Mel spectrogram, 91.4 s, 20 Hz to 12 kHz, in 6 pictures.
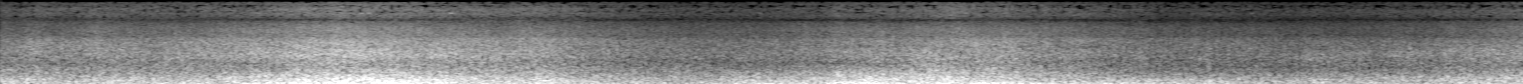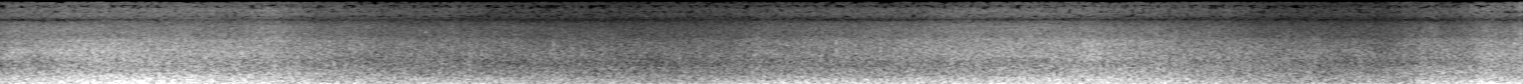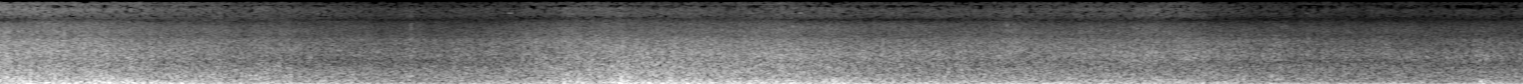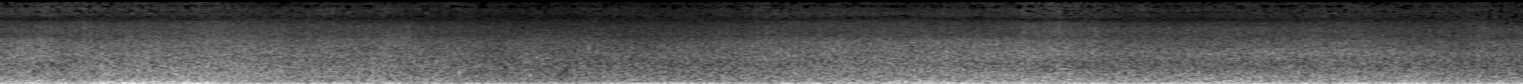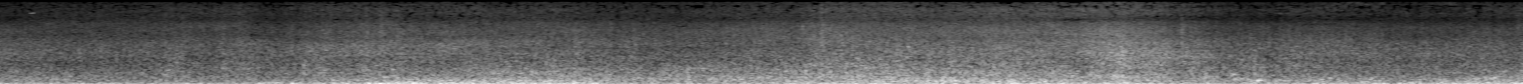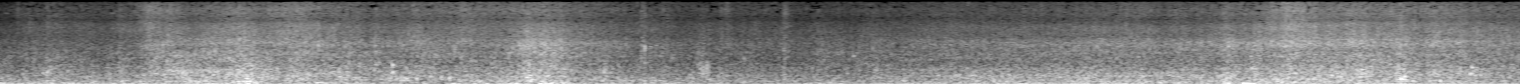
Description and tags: porto 19-05-14 quiet to moderate waves on sand and rock beach walking
Quiet day, close recording of the breaking waves.
atlantic, beach, breaking, cavern, Duero, ocean, Porto, walking, wave, waves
